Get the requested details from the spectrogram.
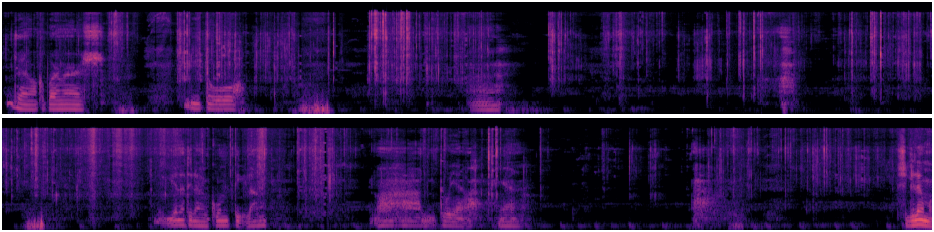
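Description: Dry palm fronds rustle and crackle as a hand pushes through them.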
